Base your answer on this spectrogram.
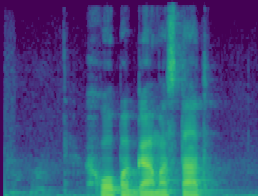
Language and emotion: Russian, neutral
